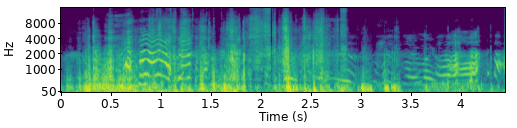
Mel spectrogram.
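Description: A person laughing about a second in, amid other voices, over a steady low rumble on the microphone, with one sharp knock a little past halfway.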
